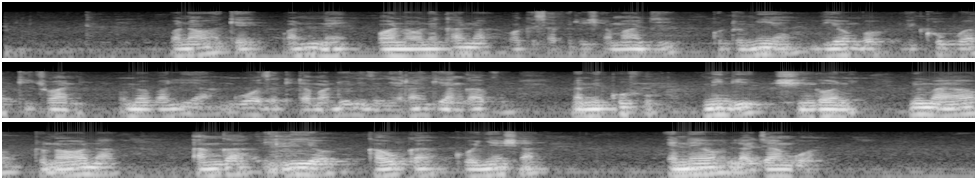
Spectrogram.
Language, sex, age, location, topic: Swahili, male, 18-24, Kisumu, health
